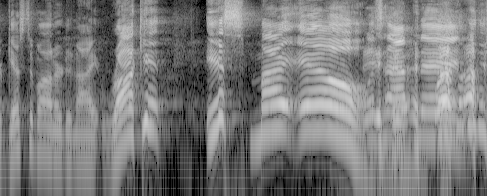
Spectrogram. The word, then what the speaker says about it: Ismail: I ain't never heard it pronounced like that. Can you say Sorry. it again? Ismail. With the elaborate Yeah, you enunciation. said it. There we go. So Kiss my L.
